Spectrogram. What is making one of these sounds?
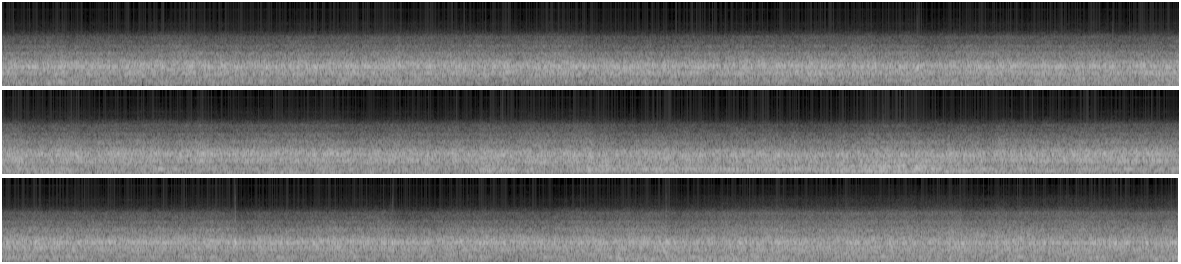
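A train's engine drones steadily.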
